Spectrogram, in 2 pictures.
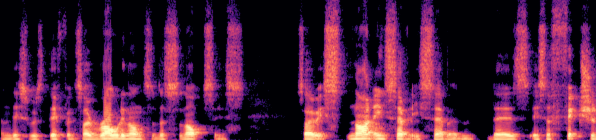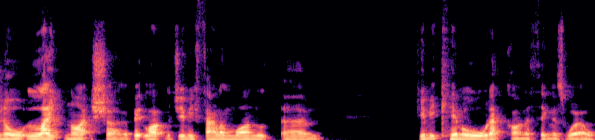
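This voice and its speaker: Against a quiet background, a man with a British accent talks at a fairly quick pace, with ordinary pitch variation and big swings in loudness. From UK. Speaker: film review podcast co-host. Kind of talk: casual chat. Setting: home recording.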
